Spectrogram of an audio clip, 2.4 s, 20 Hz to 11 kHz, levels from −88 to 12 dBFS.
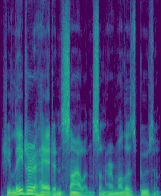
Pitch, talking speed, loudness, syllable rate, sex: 110 Hz, 245 wpm, -16 LUFS, 6.0 syllables/s, male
